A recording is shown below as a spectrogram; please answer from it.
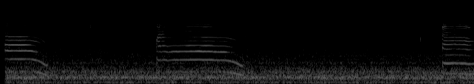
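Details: Domestic cat named Yukke at a window, talking to birds outside as it does every day; three harmonic, meow-like calls, each holding steady then sliding downward at the end, spaced about two seconds apart over a low indoor hum.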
